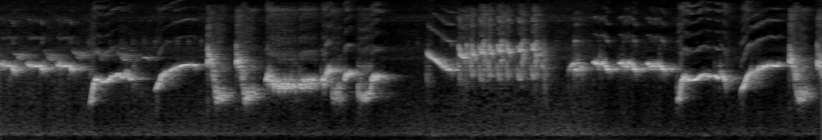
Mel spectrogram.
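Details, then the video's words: Continuous nighttime singing by a white-rumped shama: clear warbled whistles, harsh chattering bursts and repeated fluty turns, one short pause midway. "Kicau malam murai batu super GACOR"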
